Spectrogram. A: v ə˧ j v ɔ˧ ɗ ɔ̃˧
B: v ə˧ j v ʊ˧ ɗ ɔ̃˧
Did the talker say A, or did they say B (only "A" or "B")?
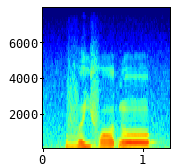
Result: A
